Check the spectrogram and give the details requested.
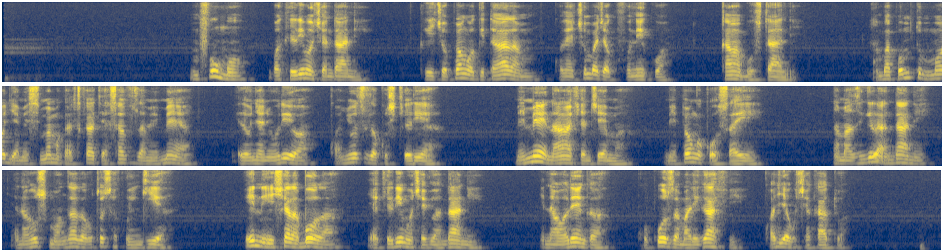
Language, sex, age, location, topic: Swahili, male, 25-35, Dar es Salaam, agriculture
